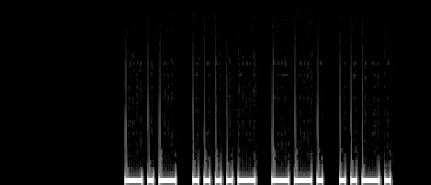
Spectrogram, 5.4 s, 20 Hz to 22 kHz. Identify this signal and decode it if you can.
Morse code, heard as a keyed tone, about 20 wpm, 700 Hz. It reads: K4GF
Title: Speed Racing - USA 1x2 Call Signs 17wpm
